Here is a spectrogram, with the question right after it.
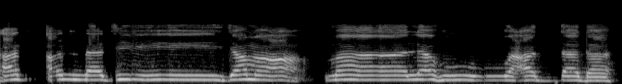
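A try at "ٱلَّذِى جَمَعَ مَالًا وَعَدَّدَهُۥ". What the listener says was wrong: মালাহু কথা পাচ্ছেন, মালাউ। হুম, আল্লাযী জামা মালাউ ওয়া'আদ্দাদা।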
